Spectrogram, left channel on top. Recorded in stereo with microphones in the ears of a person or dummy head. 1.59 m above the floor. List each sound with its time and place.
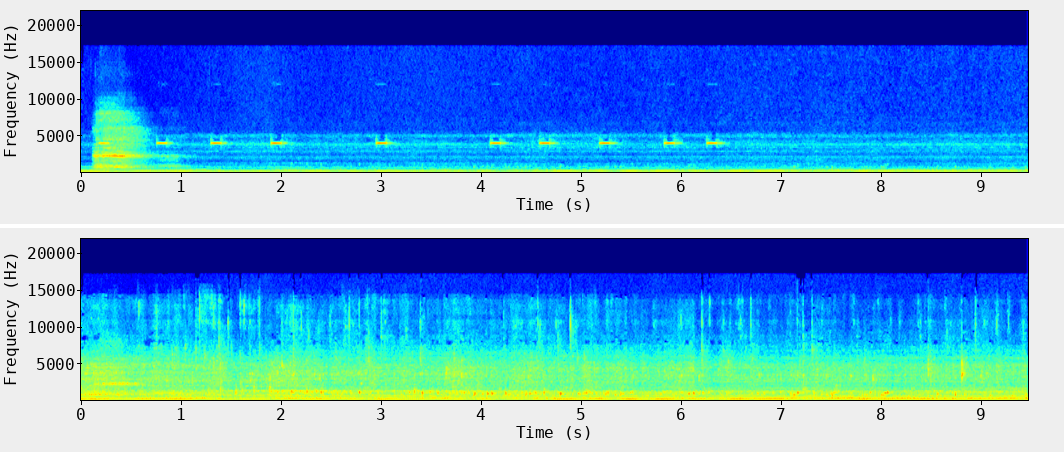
0.1 s a squeak: 25° left (ahead or behind), 5 m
